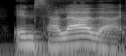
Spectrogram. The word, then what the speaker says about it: ensalada: Ensalada, it ends in vowel, so we stress the penultimate syllable.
